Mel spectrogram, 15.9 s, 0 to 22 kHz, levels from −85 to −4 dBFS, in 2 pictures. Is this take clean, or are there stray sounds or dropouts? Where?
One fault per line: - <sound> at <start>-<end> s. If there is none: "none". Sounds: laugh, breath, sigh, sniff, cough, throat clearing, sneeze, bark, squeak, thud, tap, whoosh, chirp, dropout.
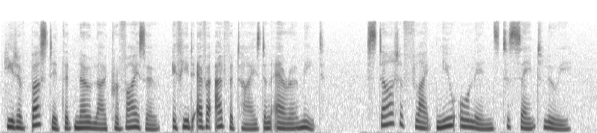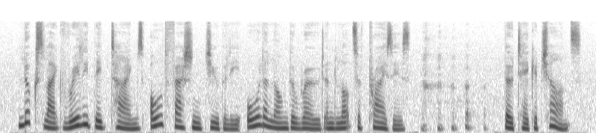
- laugh at 13.6-14.5 s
